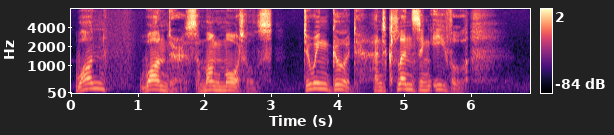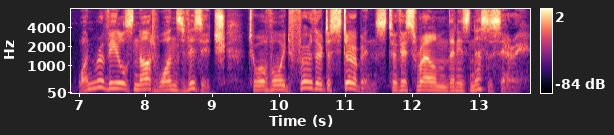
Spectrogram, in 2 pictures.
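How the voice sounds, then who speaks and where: A pompous masked false sage. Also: male voice, on the high side, big pitch swings, exaggerated voice. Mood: lofty. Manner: grandiose, archaic and slow. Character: masked pompous fake sage, middle-aged man. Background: game music.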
